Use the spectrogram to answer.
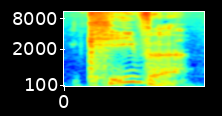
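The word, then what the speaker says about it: Caoimhe: I don't know um qua qua it is Kea Kea Okay C o i m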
